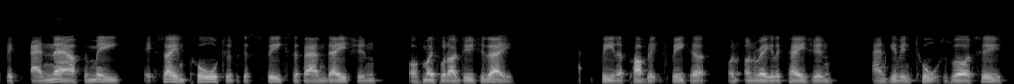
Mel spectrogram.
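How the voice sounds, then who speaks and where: A man's voice: low voice, fairly even intonation, brisk. An older man, a business owner and podcast guest, talking earnestly in a casual interview and repeating his phrases. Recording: tinny phone-like line.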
